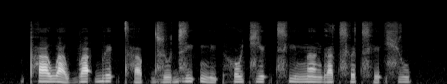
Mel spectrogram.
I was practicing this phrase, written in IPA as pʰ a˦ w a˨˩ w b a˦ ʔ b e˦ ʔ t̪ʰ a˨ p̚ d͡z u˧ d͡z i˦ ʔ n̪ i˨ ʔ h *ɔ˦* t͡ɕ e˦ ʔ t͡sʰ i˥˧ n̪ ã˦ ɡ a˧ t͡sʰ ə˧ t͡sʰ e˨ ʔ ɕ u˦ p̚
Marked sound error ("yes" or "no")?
yes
